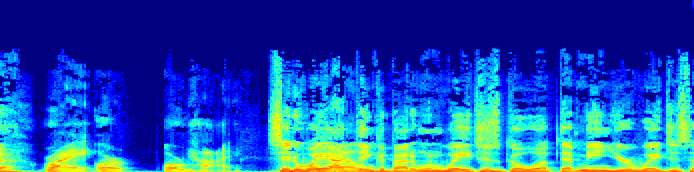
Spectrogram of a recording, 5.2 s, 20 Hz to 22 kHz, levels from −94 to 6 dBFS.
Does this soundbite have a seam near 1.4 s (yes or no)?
yes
